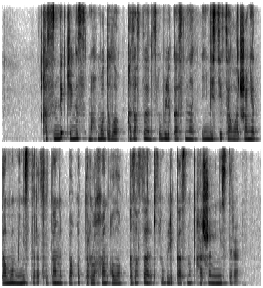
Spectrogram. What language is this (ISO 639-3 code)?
kaz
